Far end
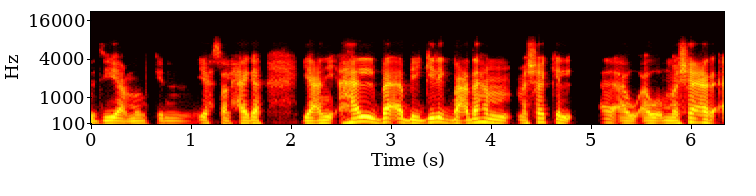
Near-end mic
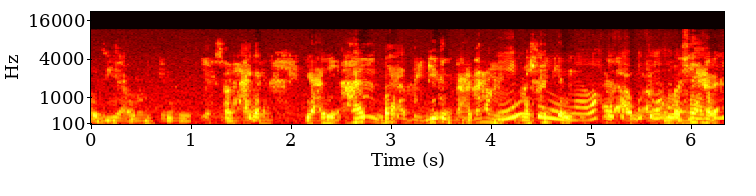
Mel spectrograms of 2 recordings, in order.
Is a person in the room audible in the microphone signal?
Yes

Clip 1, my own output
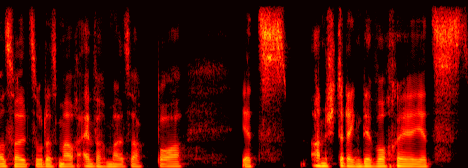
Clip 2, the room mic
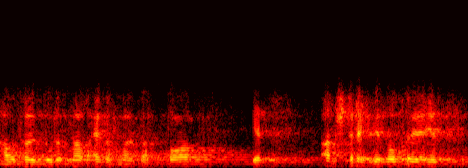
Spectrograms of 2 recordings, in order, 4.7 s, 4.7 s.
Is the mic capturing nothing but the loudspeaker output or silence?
Yes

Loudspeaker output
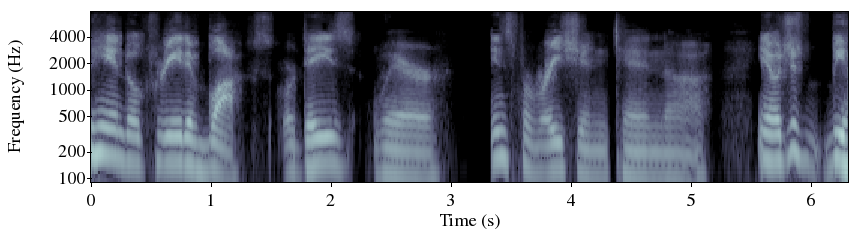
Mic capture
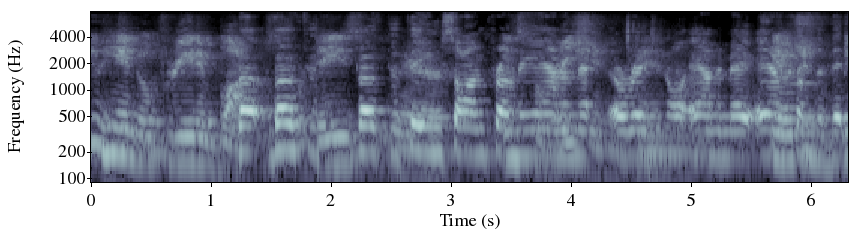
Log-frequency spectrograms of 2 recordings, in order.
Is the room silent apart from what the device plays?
No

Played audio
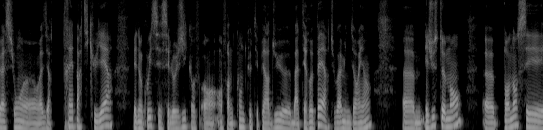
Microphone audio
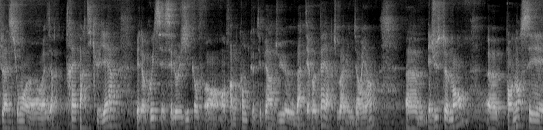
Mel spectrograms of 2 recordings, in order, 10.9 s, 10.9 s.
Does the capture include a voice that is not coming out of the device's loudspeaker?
No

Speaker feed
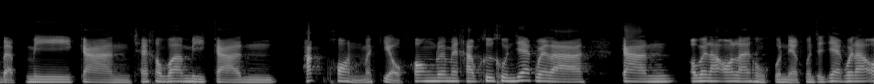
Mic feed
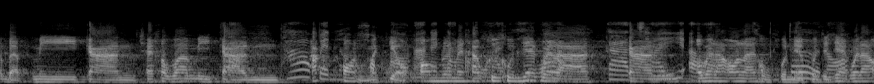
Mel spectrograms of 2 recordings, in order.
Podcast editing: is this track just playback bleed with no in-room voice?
No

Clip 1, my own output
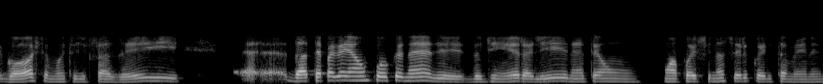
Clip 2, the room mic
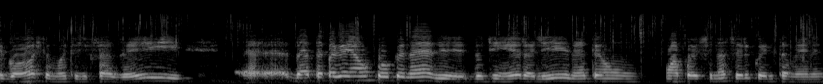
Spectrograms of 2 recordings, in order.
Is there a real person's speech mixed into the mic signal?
No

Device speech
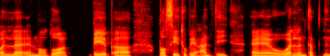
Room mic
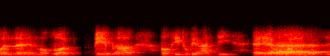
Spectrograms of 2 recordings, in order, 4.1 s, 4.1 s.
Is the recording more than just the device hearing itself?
Yes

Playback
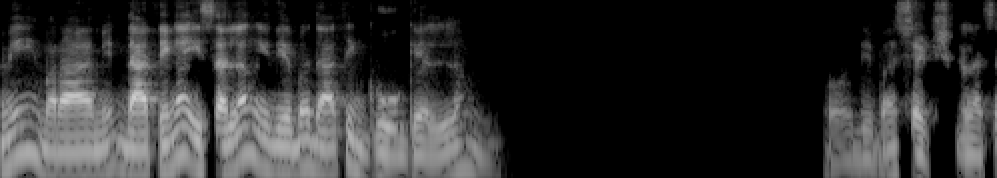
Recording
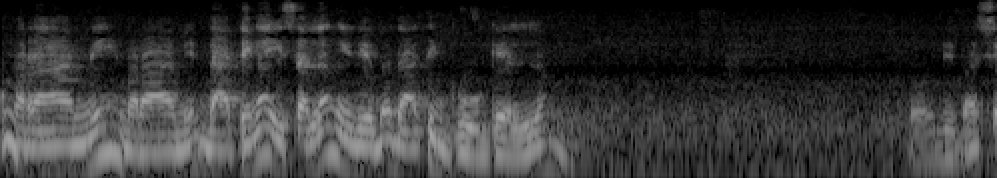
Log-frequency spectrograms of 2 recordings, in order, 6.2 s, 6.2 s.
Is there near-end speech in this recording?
No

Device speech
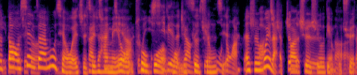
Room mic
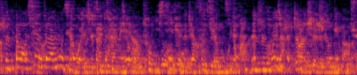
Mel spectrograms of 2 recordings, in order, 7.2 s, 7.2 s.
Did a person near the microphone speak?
No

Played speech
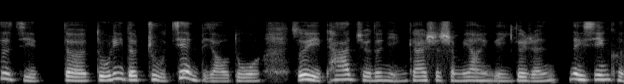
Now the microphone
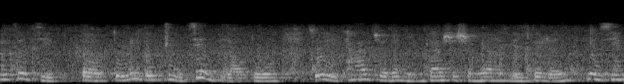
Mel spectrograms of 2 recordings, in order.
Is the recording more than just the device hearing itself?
No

